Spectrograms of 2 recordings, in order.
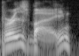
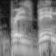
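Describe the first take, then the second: First: It is pronounced the way outsiders say it. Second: It is pronounced the way locals say it.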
